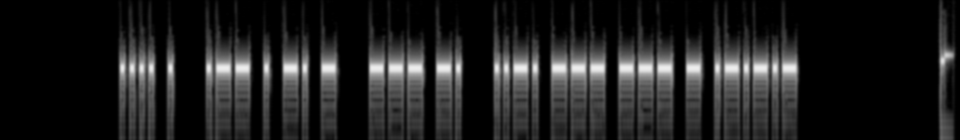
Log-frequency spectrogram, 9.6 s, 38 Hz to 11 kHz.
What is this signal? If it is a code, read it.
Morse code, heard as a keyed tone, about 25 wpm, 700 Hz. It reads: HE WENT ON FOOT.
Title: Sentences from Top 1000 Words - Review Part 3 - 25wpm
